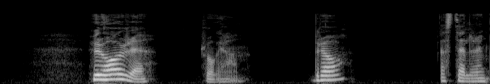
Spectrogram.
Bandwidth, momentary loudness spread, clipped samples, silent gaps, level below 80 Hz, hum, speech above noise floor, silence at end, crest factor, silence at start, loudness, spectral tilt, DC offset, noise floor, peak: 11.5 kHz; 20 LU; under 0.1%; none; -60 dBFS; none; 53 dB; 0 s; 20 dB; 0.95 s; -19 LUFS; -5.5 dB/octave; under 0.1%; -70 dBFS; 0 dBFS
